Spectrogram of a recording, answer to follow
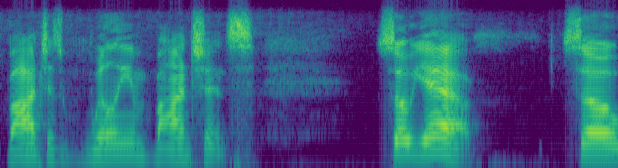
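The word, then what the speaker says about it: Vangeance: Heck, they poke fun at the ending at the end of this episode by having Yumi keep frequently mispronouncing Vange's name. It's Vange's, William Vange's.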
